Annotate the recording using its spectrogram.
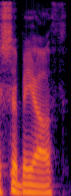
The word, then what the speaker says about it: C'baoth: Now I say Jor Sabaoth because I, like I said, I used to butcher this name, but we got Joruus C'baoth, an insane dark Jedi who played an essential role in the Thrawn campaign.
